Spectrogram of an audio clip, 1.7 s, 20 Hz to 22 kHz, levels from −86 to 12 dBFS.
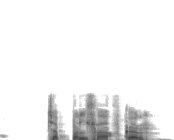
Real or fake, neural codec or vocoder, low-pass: real; none; 7.2 kHz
